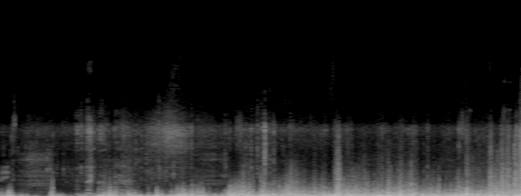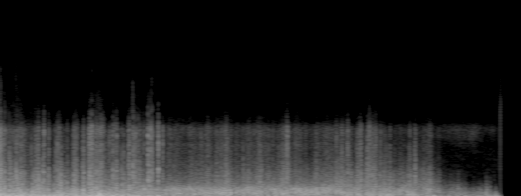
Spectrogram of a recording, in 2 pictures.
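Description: Wind buffeting the phone's microphone, a heavy rumbling gust that swells about two seconds in and stays strong.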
